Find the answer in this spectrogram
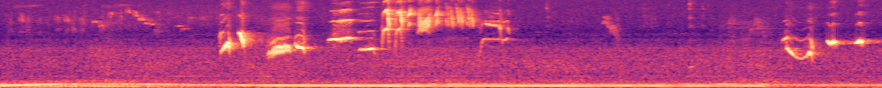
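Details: Singing atop a pear tree, a male Common Blackbird (Turdus merula) produces a burst of fluted warbles and high scratchy twitters, a pause, then a few more sliding whistles, over a steady low rumble.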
